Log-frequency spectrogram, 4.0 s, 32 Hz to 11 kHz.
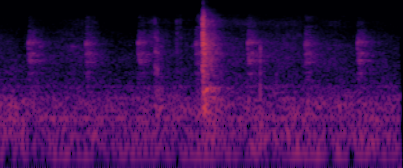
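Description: Faint mechanical ticking from a Marantz CD65 II CD player's mechanism, short clicks repeating a little under twice a second, with one louder click about two seconds in.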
